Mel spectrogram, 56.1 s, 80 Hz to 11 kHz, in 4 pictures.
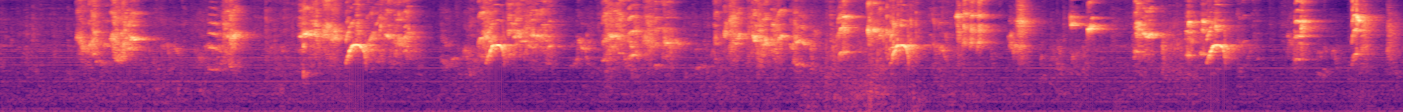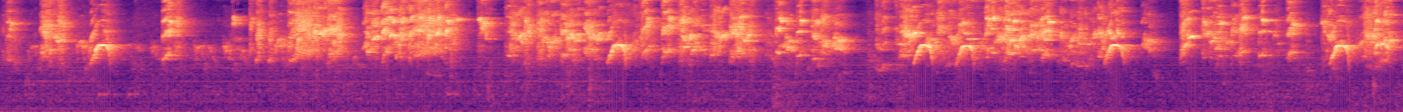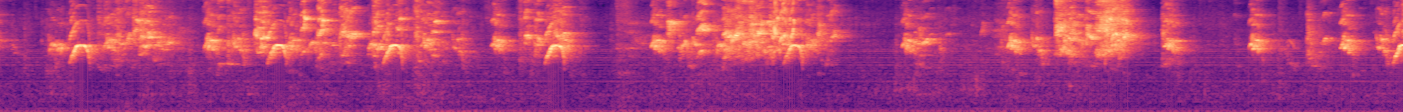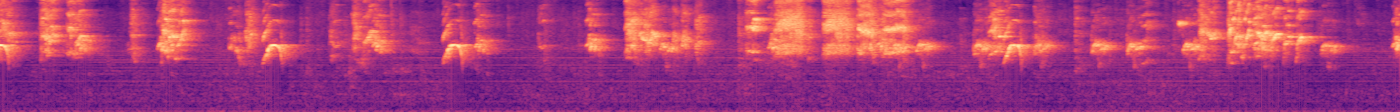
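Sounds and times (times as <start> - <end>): lovebirds chirping and squawking: 0.0 - 56.0.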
